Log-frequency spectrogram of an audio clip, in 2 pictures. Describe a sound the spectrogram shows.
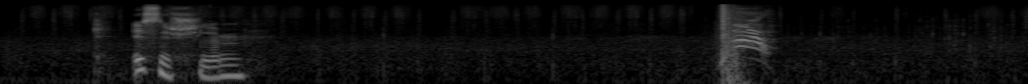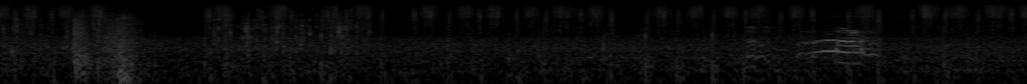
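A young woman speaks briefly and with animation into a close microphone.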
